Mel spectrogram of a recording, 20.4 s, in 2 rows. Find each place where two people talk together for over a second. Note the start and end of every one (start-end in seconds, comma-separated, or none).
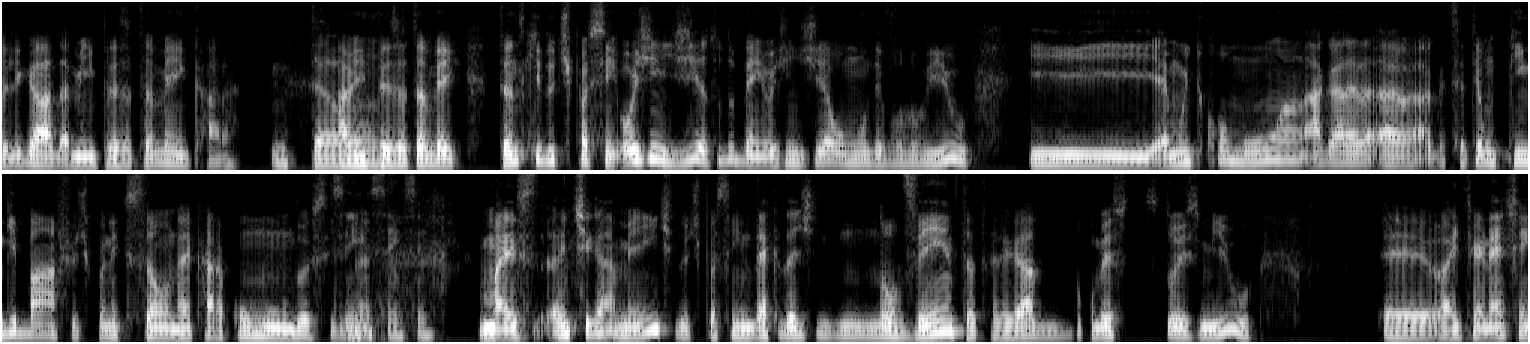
none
